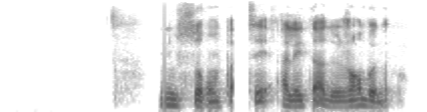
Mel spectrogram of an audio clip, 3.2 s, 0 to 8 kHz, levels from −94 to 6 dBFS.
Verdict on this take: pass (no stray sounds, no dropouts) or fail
fail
